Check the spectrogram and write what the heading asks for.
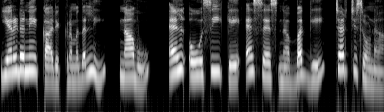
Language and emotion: Kannada, neutral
